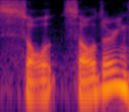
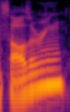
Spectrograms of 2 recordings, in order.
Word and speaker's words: soldering: poor, what is it, soldering? Soldering. Thank you. L is silent.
